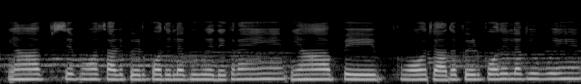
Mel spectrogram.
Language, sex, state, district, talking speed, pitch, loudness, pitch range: Hindi, female, Uttar Pradesh, Etah, 205 wpm, 235 Hz, -24 LUFS, 225-245 Hz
